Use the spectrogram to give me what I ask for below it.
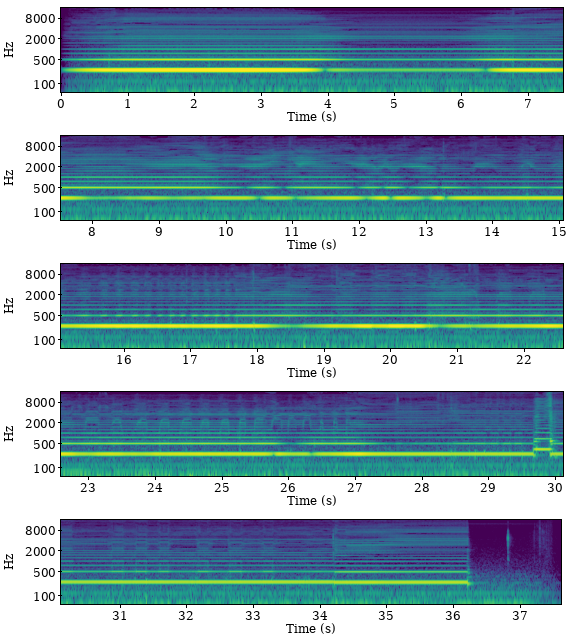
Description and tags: Buzzes made using an electric toothbrush.
buzz, electric, vibrate, whir, toothbrush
